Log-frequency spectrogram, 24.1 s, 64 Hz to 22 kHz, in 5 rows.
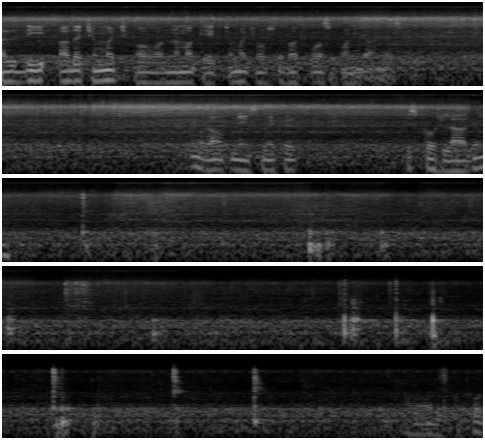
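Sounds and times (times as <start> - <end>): masala sizzling in a pan: 0.0 - 24.0
spoon knocking and scraping pan: 12.6 - 13.6, 14.4 - 16.2, 17.8 - 19.0, 19.7 - 20.2.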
